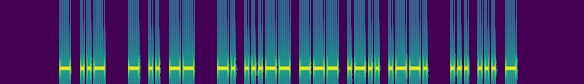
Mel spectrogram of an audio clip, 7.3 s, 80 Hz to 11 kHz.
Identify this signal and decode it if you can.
Morse code, heard as a keyed tone, about 28 wpm, 700 Hz. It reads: TU TIM N3OLP SST
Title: K1USN SST QSO Practice - 28wpm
